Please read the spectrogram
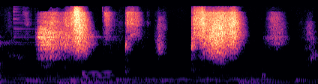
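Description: Cloth rustling in two main swishes, each under a second, with a few shorter ones between, as clothing and bedding rub while a person sits down on a bed. Soft background music underneath.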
